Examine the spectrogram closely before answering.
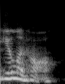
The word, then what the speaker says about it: Gyllenhaal: Maggie Gyllenhaal. Oh, Gill. Gyllenhaal. Yeah. Yeah. Jilly. And I'm very Gyllenhaal. Thank you. I always mispronounce that one, but yes, I'm very anxious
